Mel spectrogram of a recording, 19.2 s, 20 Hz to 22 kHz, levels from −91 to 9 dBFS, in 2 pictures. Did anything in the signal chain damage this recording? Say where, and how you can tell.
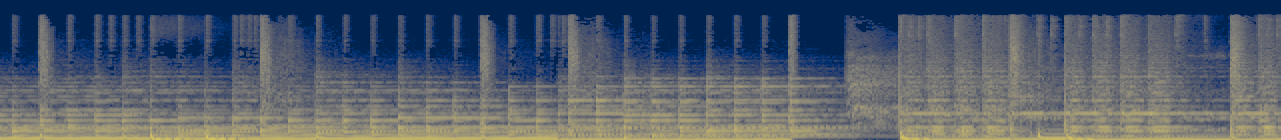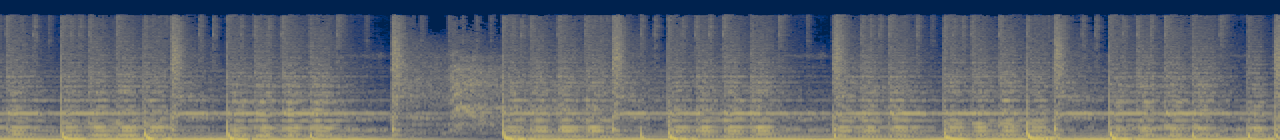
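Yes. At 4.18 s the sound jumps forward abruptly, with a small blip at the join where the material before and after doesn't line up. That discontinuity likely comes from a stream segment skipped during playback or network delivery: one chunk of a segmented stream failed to arrive or decode, and the player moved straight on to the next, so a stretch of the programme is simply missing rather than silenced or smeared.

Loose connector crackle in the analogue wiring appears twice, from 7.56 to 7.80 s and again from 12.66 to 12.77 s. Each is an irregular burst of scratchy crackle, not a steady hiss or a regular click train. That points to a worn or dirty contact making and breaking as it shifts, chopping the signal on and off, with any DC on the line turning each reconnection into a pop.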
